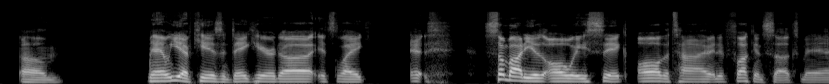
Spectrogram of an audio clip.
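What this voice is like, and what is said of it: Stuffy, congested voice. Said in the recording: “pardon my voice. I'm a little stuffy.”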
